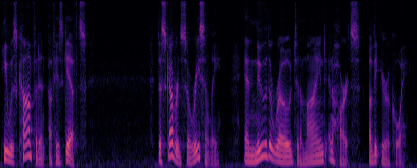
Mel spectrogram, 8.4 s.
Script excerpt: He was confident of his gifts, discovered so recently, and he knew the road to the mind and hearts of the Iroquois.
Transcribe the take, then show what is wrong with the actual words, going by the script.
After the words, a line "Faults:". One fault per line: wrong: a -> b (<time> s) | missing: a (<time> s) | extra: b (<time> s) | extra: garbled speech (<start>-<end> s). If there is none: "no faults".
He was confident of his gifts, discovered so recently, and knew the road to the mind and hearts of the Iroquois.
Faults:
missing: he (5.1 s)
